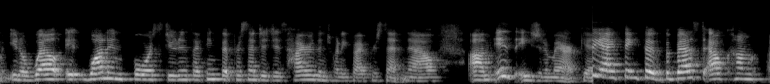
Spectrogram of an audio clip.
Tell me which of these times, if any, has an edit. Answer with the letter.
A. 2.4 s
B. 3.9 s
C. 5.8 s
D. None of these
C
